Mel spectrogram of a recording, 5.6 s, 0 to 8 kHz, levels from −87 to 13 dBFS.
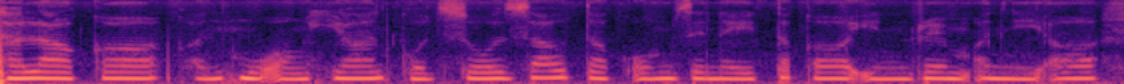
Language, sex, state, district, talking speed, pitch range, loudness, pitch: Mizo, female, Mizoram, Aizawl, 170 wpm, 205-220 Hz, -20 LUFS, 215 Hz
